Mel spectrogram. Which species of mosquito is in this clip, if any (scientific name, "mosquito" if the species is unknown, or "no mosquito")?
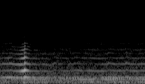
Culex tarsalis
